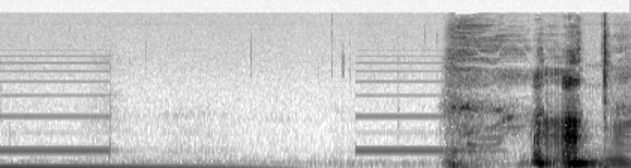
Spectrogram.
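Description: A telephone ringback tone buzzes steadily, pauses for about a second and a half, then starts again before being cut off by loud, overlapping voices and chatter.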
